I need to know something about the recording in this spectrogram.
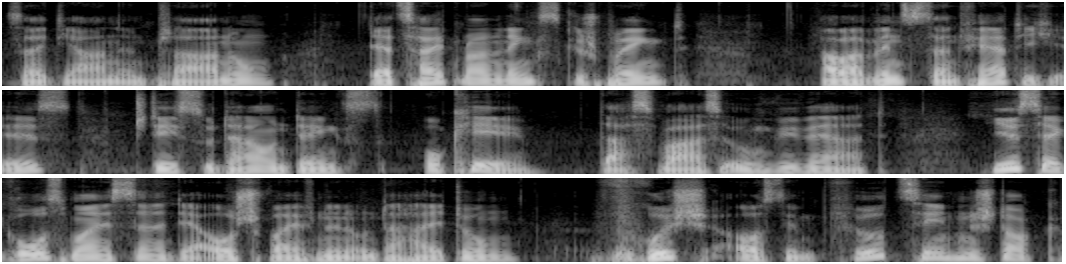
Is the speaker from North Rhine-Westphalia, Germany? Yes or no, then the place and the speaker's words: no; Berlin, Germany; Man hat aber als Berliner viel zu wenig hier zu tun, ne?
